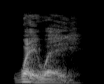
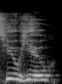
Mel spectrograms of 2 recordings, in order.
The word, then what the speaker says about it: Hue-Hue: It says, like when you Google it, right in the little Google caption, pronounced Wei Wei. Nope, it's Hugh Hugh.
